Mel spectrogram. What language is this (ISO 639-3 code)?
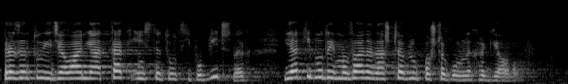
pol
